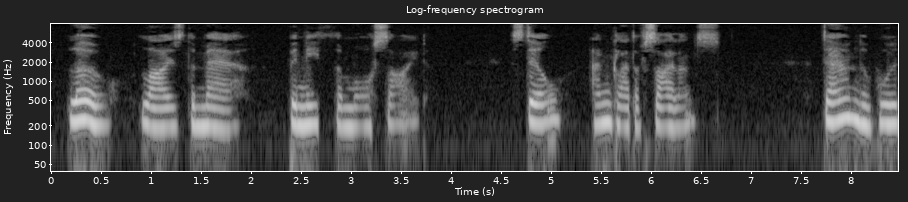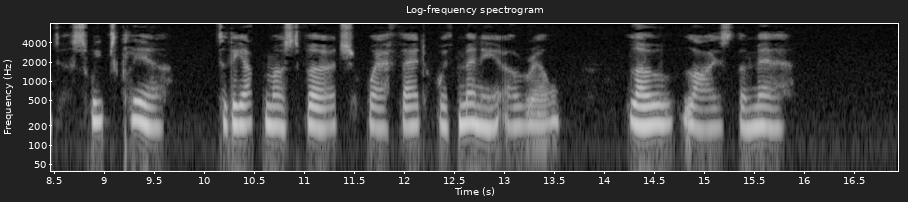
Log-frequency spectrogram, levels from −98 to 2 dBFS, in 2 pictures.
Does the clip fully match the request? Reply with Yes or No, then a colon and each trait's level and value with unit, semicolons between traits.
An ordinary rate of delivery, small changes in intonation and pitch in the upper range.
No: slow, 110 wpm; narrow, 2.0 semitones; high, 200 Hz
